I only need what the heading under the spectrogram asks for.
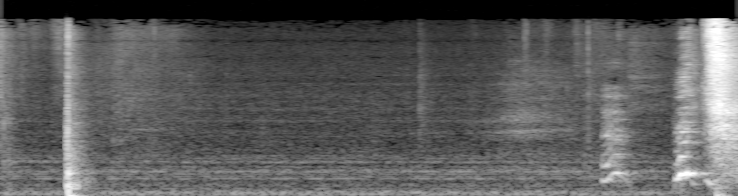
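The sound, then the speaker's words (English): A loud sneeze comes near the end, preceded by a short sharp intake of breath; a brief thump or click sounds earlier over a low steady background hum. “Bless you. Pardon me.”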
